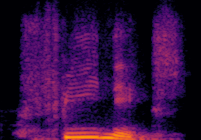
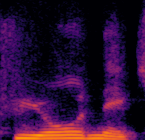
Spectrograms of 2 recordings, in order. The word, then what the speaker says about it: phoenix: of people fail okay so there is this word which is very simple now phoenix phoenix very simple phoenix anyone can pronounce that but when you write that and then you ask someone to read it definitely they are going to read it like fiornix or something right so it is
